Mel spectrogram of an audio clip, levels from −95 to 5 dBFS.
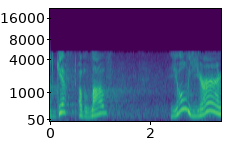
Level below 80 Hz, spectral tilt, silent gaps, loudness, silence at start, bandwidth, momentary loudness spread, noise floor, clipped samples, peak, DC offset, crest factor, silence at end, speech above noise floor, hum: -74 dBFS; -4 dB/octave; none; -28 LUFS; 0 s; 5.4 kHz; 12 LU; -59 dBFS; under 0.1%; -10 dBFS; under 0.1%; 20 dB; 0 s; 31 dB; none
